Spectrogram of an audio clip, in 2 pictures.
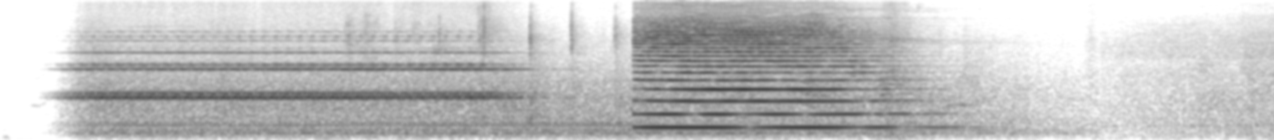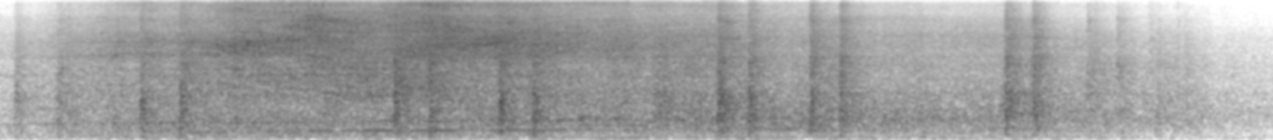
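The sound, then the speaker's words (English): A train horn gives two sustained, harmonic blasts, the second louder, before the train starts and runs. Then a broad, steady rumble builds with rhythmic clatter and scattered sharp clanks, staying loud to the end. “Start the engine. Start the train.”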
